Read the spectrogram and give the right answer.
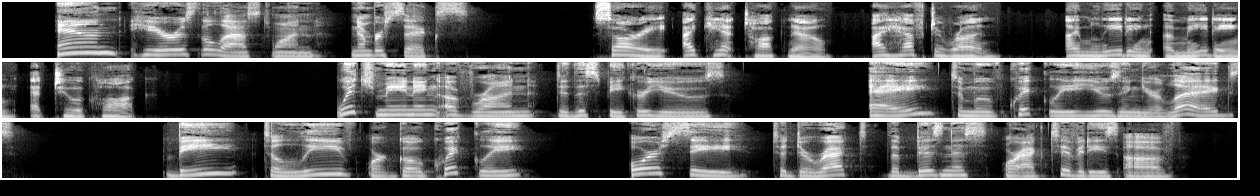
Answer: The answer is B, to leave or go quickly.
